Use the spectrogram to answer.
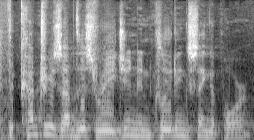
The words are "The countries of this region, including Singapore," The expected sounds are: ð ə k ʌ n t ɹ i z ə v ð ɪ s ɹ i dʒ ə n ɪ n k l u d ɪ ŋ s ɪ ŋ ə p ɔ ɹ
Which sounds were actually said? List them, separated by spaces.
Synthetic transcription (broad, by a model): ð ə k ʌ n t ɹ i z ə v ð ɪ s ɹ i dʒ ə n ɪ n k l u d ɪ ŋ s ɪ ŋ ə p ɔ ɹ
